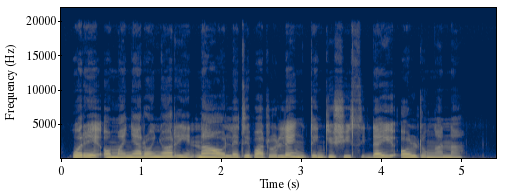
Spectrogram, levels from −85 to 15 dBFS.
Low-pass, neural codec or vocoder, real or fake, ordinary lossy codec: 19.8 kHz; none; real; none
